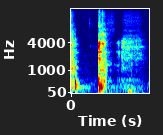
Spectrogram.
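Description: A boy gives a short cough, then a sharper, louder cough, followed by a fainter rasping exhale, all close and isolated against silence.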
